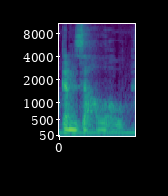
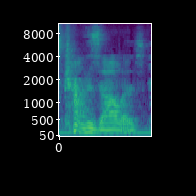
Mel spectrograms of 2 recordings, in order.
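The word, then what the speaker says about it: González: of a rubbing there it's not Gonzalo it's Gonzales I think it's just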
